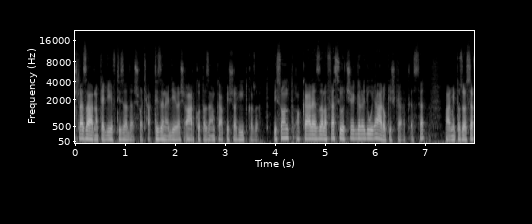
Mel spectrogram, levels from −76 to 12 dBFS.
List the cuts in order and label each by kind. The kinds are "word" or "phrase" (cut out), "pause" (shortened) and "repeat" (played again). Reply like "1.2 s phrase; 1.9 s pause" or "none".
3.9 s pause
